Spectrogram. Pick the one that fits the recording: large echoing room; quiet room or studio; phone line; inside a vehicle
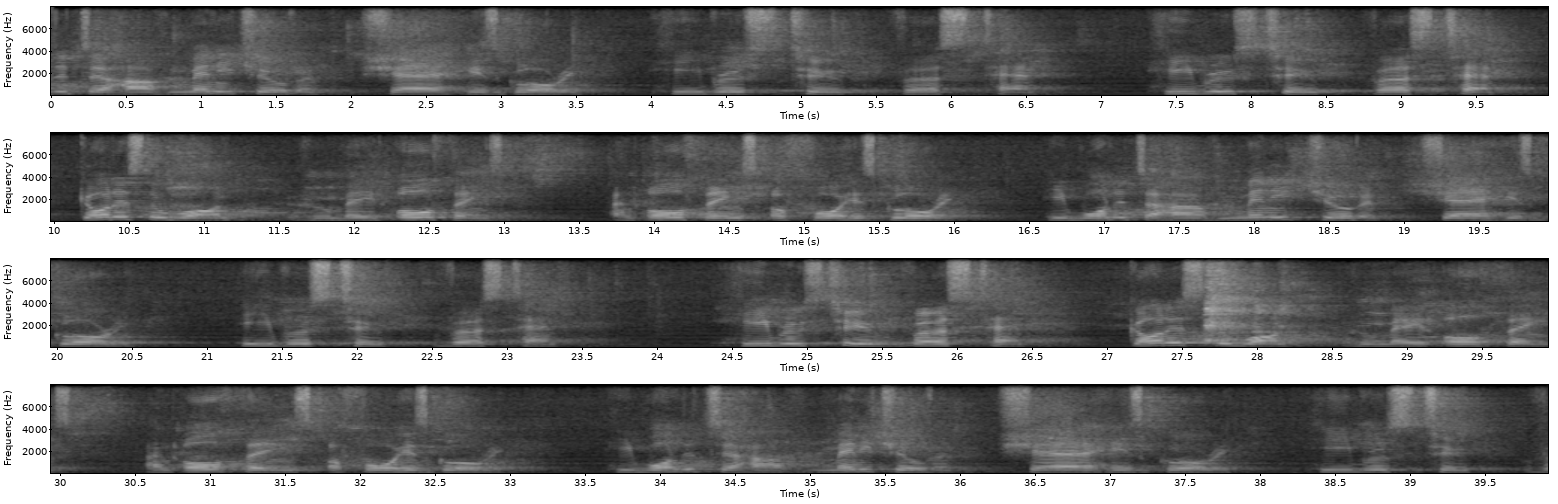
large echoing room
